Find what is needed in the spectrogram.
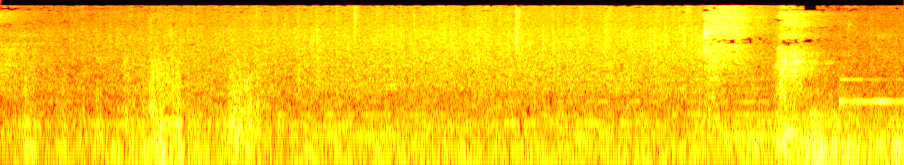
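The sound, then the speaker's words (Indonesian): Heavy pouring rain, a dense and steady roar of water striking surfaces that holds throughout, with a few louder surges and swells rising above the constant downpour. “aku pun terbangun karena hujan deras yang mengguyur saat itu, dan udara pun dingin.”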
